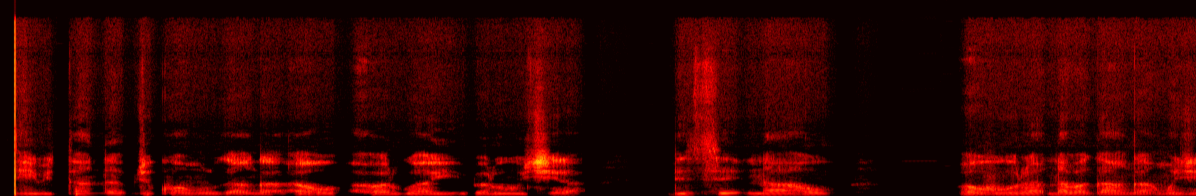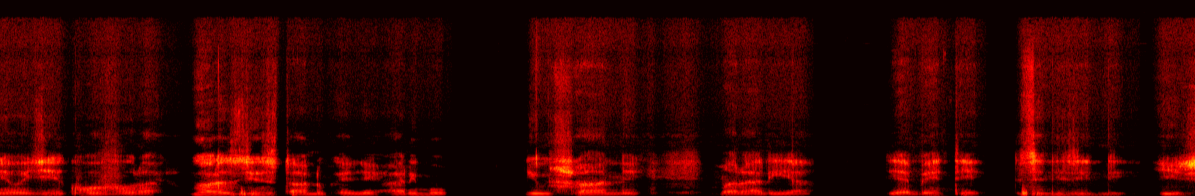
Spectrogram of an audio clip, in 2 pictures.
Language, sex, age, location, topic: Kinyarwanda, male, 18-24, Kigali, health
